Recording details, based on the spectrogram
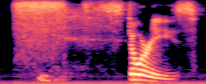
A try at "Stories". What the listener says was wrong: Okay, that's a better S. Now give me a good R instead of story. Stories. So tongue curved like this for the R.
